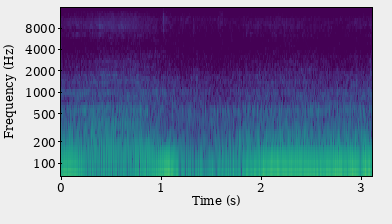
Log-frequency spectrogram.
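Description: Car engine rumbling steadily at low speed during a driving lesson, briefly easing off as the clutch and brake are applied, then resuming its low drone.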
